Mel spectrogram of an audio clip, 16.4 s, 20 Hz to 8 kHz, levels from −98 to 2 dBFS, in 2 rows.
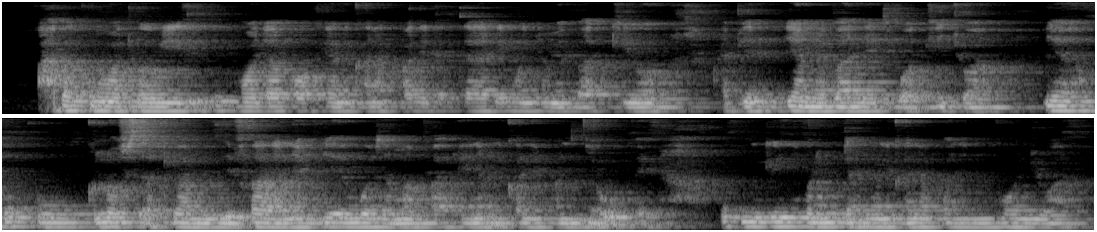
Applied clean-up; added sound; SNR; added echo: none; none; none; reverberation time 1.0 s.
